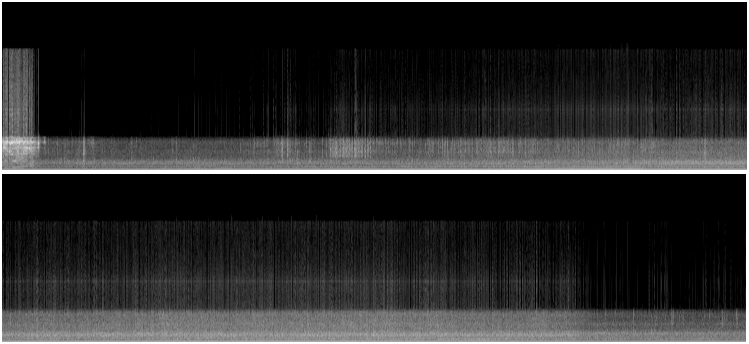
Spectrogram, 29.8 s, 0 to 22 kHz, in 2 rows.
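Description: The twin-turbo flat-six of a Porsche 996 Turbo-based Gemballa GT600 Evo, heard from inside the cabin on track. The engine note rises steadily for about nine seconds as the car pulls through a gear. It drops sharply on an upshift about thirteen seconds in, then holds a steady pitch.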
